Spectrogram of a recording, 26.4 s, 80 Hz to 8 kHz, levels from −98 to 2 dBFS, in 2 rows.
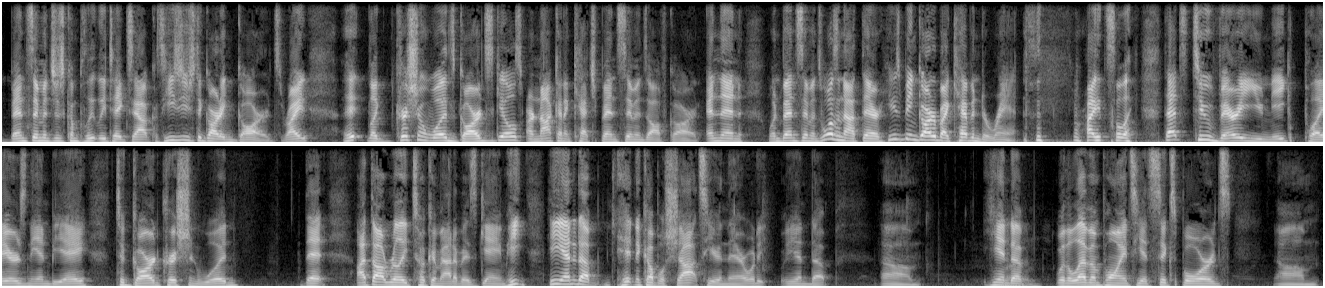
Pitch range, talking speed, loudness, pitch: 125-170 Hz, 220 wpm, -19 LUFS, 145 Hz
